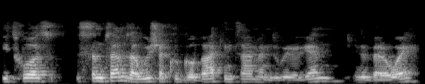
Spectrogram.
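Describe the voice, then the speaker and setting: A middle-aged rock guitarist and singer from the south of France, speaking with a French accent, tells casual anecdotes as an interview guest, hesitating and searching for words. His mid-range voice is fairly quick, heard over a roomy, dull video-call connection from an indoor room.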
